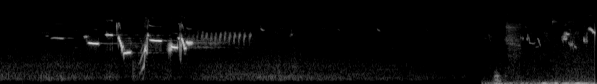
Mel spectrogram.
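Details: A Western meadowlark (Sturnella neglecta) sings a rich, flute-like phrase of clear whistles dropping in pitch, ending in a fast gurgling warble; a low thump and faint chirps follow.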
